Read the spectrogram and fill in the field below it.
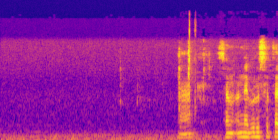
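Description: A keypad button clicks with a short beep.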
